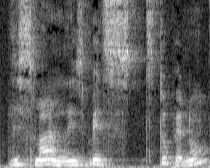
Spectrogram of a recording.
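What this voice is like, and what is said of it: Put-on Spanish accent. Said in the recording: “Can you try and be a bit more Spanish? ... You've heard Spanish people talk, right?”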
